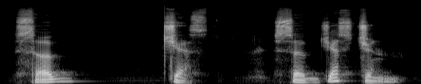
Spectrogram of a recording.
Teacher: The first G is a hard G sound, sug. And the second G is the J sound, like juice and jump.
